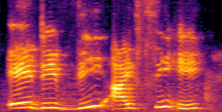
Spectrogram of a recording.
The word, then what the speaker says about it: advice: the difference right the first one which is a d v i c e it is pronounced as advice okay s right the word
